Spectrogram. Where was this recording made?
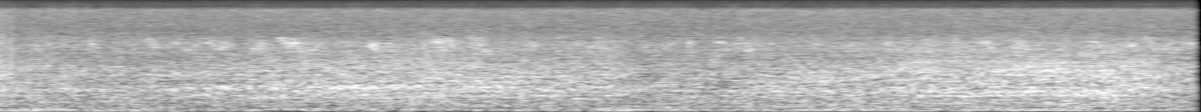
in a residential area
